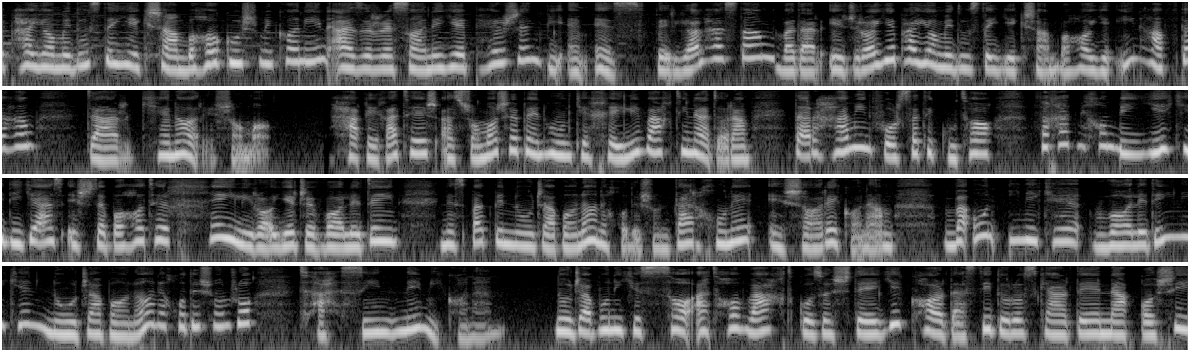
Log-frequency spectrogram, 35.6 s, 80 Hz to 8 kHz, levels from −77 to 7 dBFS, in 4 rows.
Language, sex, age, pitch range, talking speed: Persian, female, 40-59, 195-265 Hz, 135 wpm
